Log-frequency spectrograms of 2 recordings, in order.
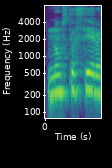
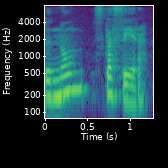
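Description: First: Said in the usual way. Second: Very slow, falling on non, like an automaton; slow mechanical repeat. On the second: Acted. Saint John repeats his refusal to Rosamond, slow and mechanical. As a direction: let the refusal sink down slowly. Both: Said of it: "parlava come un automa".

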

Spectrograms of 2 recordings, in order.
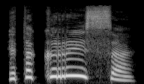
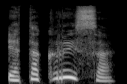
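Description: First: Higher, louder, slow insistent; stubbornly insisting, drawn out. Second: Slow trembling voice. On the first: Heroine insisting to Erkhan, higher and louder. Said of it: "не сдавалась я". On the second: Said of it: "сказала медленно дрожащим голосом". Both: A narrator's reading.

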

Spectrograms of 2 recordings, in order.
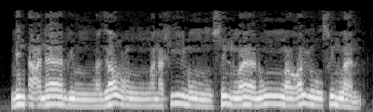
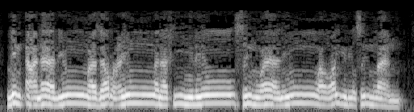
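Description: First: Said in the usual way. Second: وزرع ونخيل ending in -in: "wa-zar'in wa-nakhilin"; slow recitation, وغير said "wa-ghayri"; genitive i endings. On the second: Shown as a demonstration. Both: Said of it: "قرأ قالون بجر العين واللام والنون والراء".

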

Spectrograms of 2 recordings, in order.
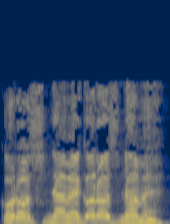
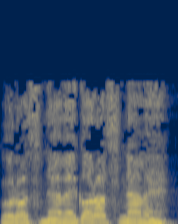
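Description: First: Very high, loud yell; ear-splitting hungry cry; piercing scream. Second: Loud, high holler; insistent raised-pitch cry; hungry shout. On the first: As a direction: scream it at the top of your voice. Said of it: "بلندتر فریاد کشید". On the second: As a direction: yell it out, demanding food. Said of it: "داد زد". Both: Acted.

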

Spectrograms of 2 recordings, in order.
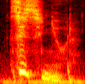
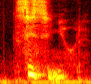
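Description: First: Said in the usual way. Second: A breathless, submissive yes; humble whisper. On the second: Acted. Debtor whispering humbly to the usurer. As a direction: whisper it meekly, eyes down. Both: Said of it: "disse l'assistito umilmente".

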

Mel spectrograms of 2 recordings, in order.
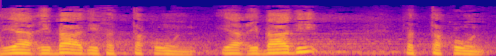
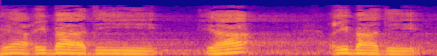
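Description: First: "عبادي" ending in short i; kasra ending. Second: Slow "عبادي" with long final ee; silent final ya. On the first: Teacher showing most eloquent form, "عبادي" with brief final i. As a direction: say "عبادي" as ibadi, the ya dropped. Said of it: "الكسرة". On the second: Teacher showing retained ya, "عبادي" held on long ee. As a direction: stretch the end of "عبادي" to -dee. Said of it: "ساكنة". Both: Shown as a demonstration.

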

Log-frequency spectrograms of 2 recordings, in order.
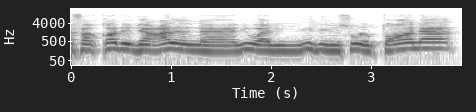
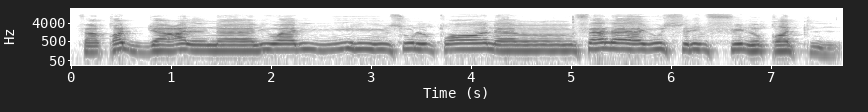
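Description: First: Said in the usual way. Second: Slow chant, فقد جعلنا as faqajja'alna; dal merged into jim. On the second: Shown as a demonstration. Teacher chants al-Duri's reading, dal merged into jim. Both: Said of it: "أدغم الدوري الدال في الجيم".

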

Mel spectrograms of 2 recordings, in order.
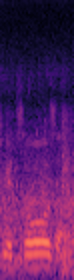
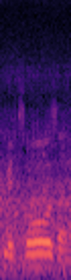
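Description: The two takes are said the same way.

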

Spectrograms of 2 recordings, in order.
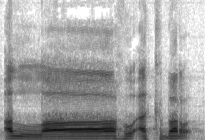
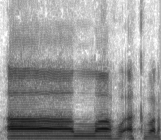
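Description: First: Short opening "a", long held "laa" in الله; slow adhan-style "allaaahu akbar"; correct takbir. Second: Loud, long held "aa" opening on الله; faulty adhan call with الله begun on a prolonged "aa"; wrong questioning hamza. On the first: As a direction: call الله أكبر slowly, stretching only the second vowel of الله. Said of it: "هكذا". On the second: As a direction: stretch the first vowel of الله أكبر into "aallaahu akbar". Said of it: "همزة الاستفهام". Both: Shown as a demonstration.

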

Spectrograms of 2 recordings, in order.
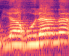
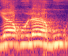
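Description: First: يا غلام stopped on the "m" with no vowel after; يا غلام voiced "ya ghulam"; no ending vowel. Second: يا غلام ending in "-u" as "ghulamu"; يا غلام voiced "ya ghulamu"; damma ending. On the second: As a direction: say يا غلام with a final short "u". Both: Shown as a demonstration. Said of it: "وتقول".

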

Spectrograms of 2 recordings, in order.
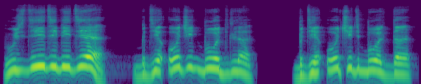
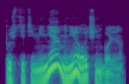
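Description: First: High, slow, nasal elephant voice, words mangled; talking through his nose. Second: Said in the usual way. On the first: A narrator's reading. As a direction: squeeze it out through a stretched nose, in pain. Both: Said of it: "проговорил через нос".

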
